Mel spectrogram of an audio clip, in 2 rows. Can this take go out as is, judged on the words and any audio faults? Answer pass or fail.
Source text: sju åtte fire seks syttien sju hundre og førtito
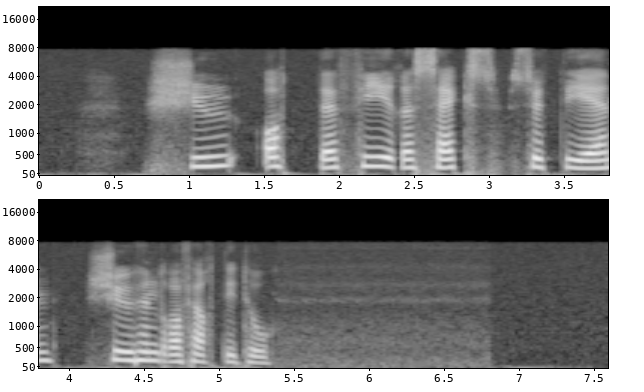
pass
